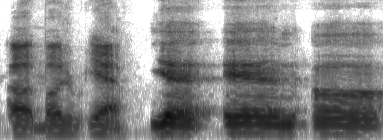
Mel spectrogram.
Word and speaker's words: Bojan: The Brooklyn Nets have agreed in principle to trade forward Mikal Bridges to the New York Knicks for Bojan Bogdanovic, if I'm saying it right. Bojan, yeah.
